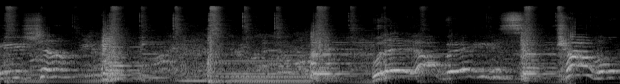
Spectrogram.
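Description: Live blues-rock band playing a slow number: a woman singing over two electric guitars, bass guitar and a drum kit, with a drum hit about once a second.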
